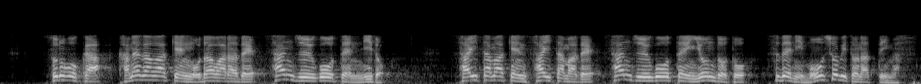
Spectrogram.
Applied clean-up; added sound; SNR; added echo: neural separator model SepFormer DNS4.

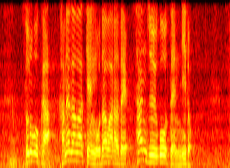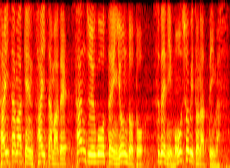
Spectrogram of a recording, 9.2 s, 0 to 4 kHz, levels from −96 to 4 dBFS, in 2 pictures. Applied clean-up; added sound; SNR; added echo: none; Thunder / Rain; 20 dB; reverberation time 2.2 s.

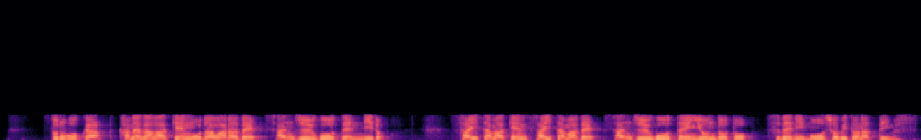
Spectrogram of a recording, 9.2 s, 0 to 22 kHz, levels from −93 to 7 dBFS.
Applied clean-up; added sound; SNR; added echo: neural mask model DeepFilterNet 3.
